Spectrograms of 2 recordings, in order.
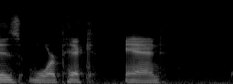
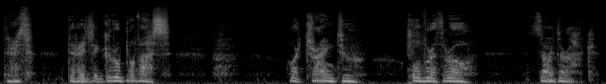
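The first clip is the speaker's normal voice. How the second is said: halting, higher voice of a hurt captive; pained pleading; 4 semitones higher, faster than usual. Acted. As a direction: plead in broken pieces between pained breaths. Pained captive bargains for his life.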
